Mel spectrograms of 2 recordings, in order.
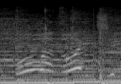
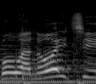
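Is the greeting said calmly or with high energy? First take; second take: calmly; high energy. First: It is said with ordinary energy. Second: It is said with more energy and enthusiasm.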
